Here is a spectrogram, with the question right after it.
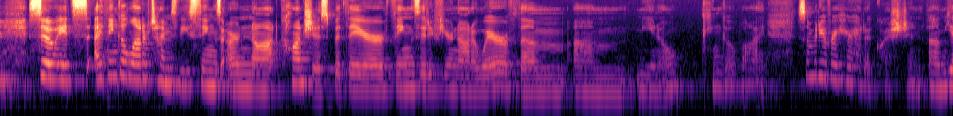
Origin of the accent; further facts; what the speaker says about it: Shaker Heights, Ohio, United States; I mean, I had a great experience growing up in Shaker, which is pretty diverse. There's not a lot of Asians, but race relations are something that's very much on the community's mind.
